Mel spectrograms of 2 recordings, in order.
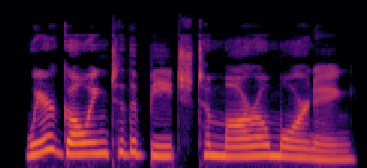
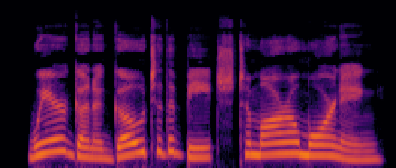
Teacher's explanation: Going to often becomes gonna in casual speech.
